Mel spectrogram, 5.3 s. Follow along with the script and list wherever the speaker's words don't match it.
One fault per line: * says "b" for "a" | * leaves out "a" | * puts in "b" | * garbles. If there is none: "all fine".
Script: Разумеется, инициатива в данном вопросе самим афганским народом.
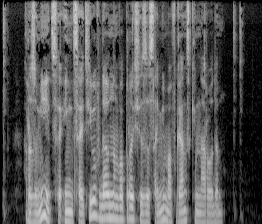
* puts in "за"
